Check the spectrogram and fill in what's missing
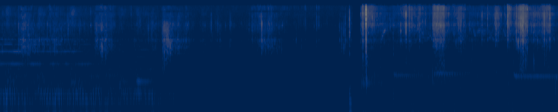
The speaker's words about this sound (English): And under the midday sun, the pilgrims move swiftly through the dense forest. A symphony of rustling leaves, muffled footsteps accompany their journey.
